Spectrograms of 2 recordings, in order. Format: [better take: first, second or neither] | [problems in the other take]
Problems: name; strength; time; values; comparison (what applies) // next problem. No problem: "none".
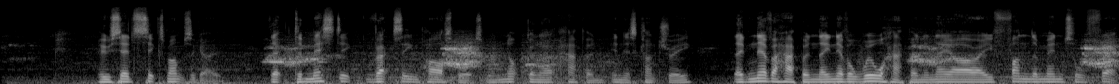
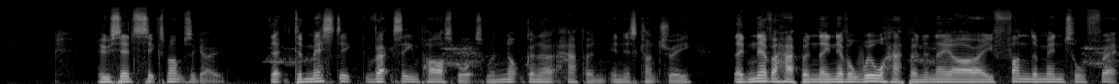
second | traffic noise; loud; throughout; 4 dB below the speech; faint in the second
